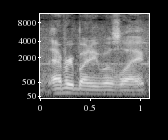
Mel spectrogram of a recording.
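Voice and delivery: plain reading voice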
